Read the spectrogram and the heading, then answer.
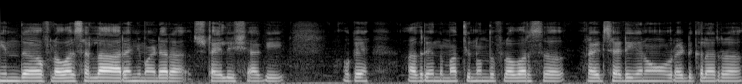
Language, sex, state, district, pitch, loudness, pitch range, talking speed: Kannada, male, Karnataka, Gulbarga, 155 Hz, -17 LUFS, 155-160 Hz, 135 wpm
